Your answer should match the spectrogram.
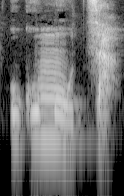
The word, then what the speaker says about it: ukumutsa: Ukumutsa or ukumutsa. Some areas will use the TSA in the end. But if I'm hearing the JP correctly, he's using the pronunciation of the DZA, ukumutsa.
